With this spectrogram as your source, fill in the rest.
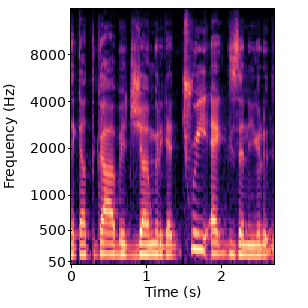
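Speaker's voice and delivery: imitated thick New York accent. Explaining where their way of speaking comes from, imitating dad's new york accent. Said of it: "my dad talks like that".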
